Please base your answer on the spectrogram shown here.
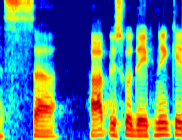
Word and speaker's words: ث: ہم نے آپ کو بتایا کہ سا جو ہے بالکل ذال کی طرح اوپر والے اور نیچے والے دانتوں کے درمیان میں زبان تھوڑی سی باہر آئے گی اور اس کا تلفظ ہوگا سا.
